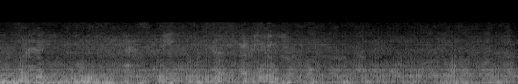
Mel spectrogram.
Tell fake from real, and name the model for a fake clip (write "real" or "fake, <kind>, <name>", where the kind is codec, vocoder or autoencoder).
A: fake, vocoder, WaveNeXt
